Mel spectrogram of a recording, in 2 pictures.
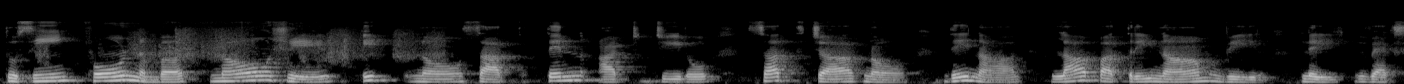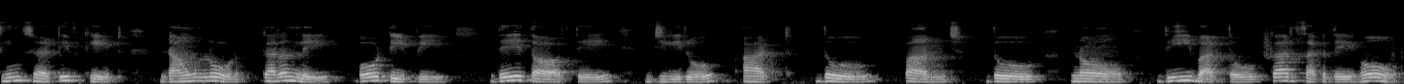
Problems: none marked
